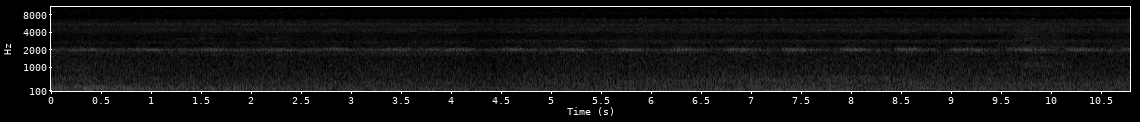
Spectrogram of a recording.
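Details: Evening crickets near an outdoor deck keep up a continuous, evenly pulsed high chirping, with a low steady hum beneath.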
